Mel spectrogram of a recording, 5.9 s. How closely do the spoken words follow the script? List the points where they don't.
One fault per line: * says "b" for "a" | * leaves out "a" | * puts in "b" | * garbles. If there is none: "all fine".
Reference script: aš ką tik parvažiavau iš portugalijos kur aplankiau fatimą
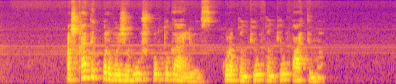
* puts in "aplankiau"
